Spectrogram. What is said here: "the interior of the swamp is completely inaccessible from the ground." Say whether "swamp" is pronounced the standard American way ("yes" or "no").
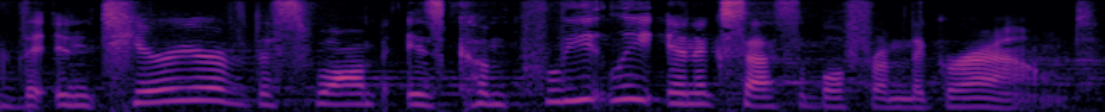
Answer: yes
